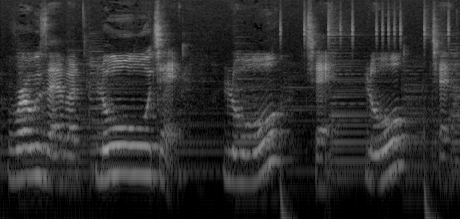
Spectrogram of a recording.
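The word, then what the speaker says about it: 로제: Jenny alright next rosette we pronounce our name like low to low check so the loo here it's more like the L sound not the arson we don't like rosetta low tech low tech low right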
